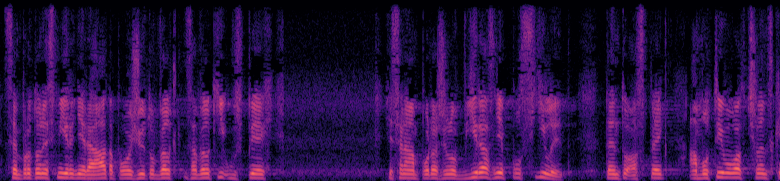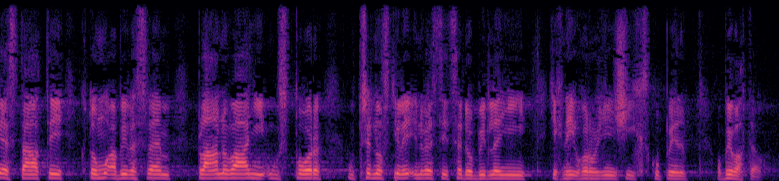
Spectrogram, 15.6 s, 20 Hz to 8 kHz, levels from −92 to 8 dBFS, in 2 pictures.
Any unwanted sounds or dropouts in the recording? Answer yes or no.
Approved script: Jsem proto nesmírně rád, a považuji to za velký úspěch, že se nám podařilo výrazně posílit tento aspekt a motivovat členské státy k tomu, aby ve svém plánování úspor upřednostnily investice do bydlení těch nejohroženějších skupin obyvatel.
no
